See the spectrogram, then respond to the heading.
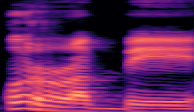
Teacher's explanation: لام کی آواز بالکل باقی نہیں رہتی. ہم قر رب جب پڑھیں گے تو صرف را جو ہے زائل ہوگا، لام کی آواز باقی نہیں رہے گی. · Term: ادغام میں متقاربین تام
